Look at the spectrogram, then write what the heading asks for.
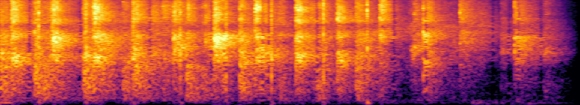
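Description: crowd, loud applause

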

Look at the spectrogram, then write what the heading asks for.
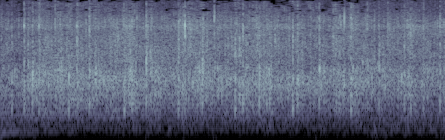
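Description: crowd, audience applauding

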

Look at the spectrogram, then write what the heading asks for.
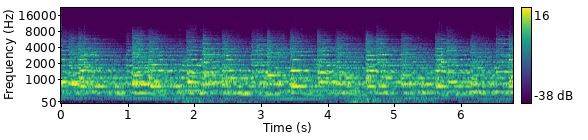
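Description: signal or alarm, church bells ringing

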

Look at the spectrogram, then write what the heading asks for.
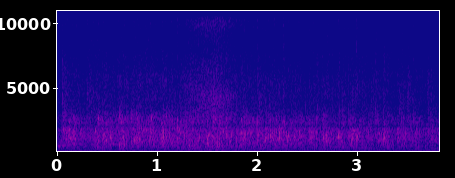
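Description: crowd, audience applauding

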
